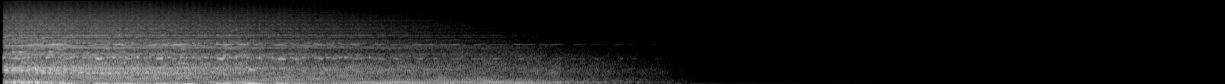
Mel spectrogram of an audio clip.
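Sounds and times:
music sting: 0:00.0 - 0:06.5.

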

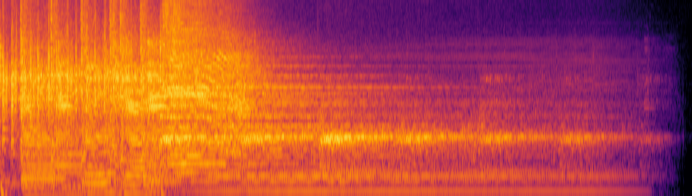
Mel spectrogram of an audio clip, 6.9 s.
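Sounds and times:
goal fanfare: 0:00.0 - 0:05.2.

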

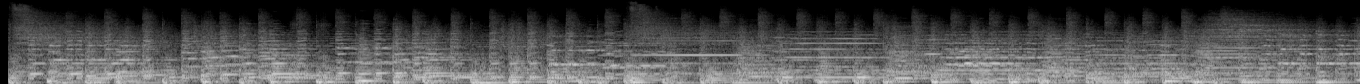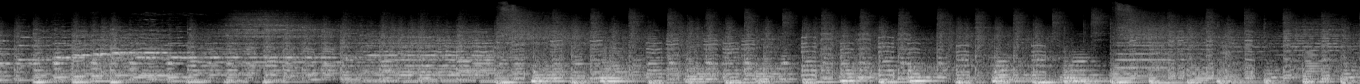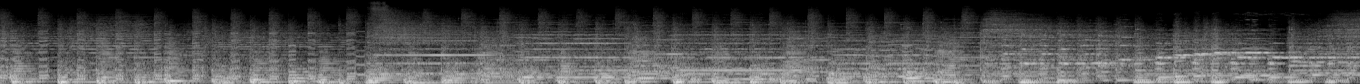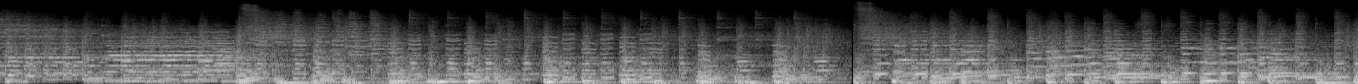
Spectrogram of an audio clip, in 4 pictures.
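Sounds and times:
hoedown music: 0:00.1 - 0:54.3.

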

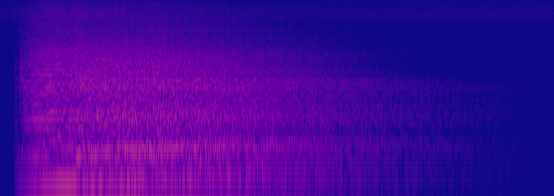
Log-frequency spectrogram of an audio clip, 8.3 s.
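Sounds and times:
combat string music: 0:00.2 - 0:04.4.

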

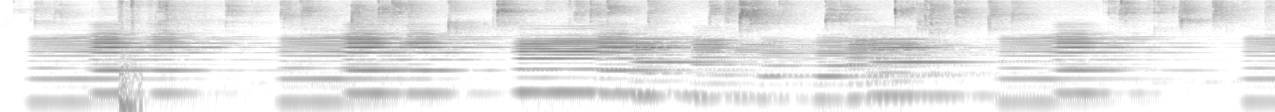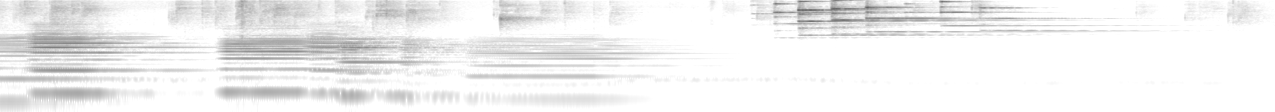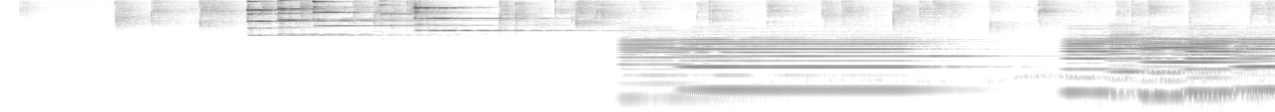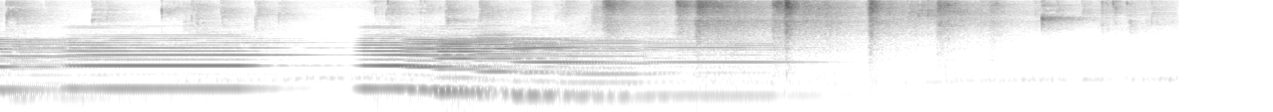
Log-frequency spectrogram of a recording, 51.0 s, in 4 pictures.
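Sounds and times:
ambient music: 0:00.2 - 0:20.2, 0:31.7 - 0:48.9.

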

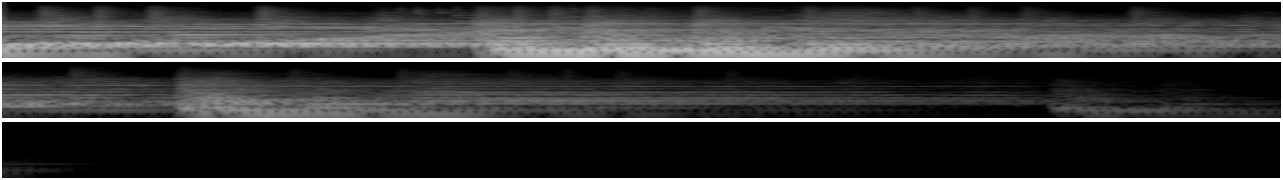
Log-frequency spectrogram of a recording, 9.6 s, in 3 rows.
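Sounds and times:
battle music: 0:00.0 - 0:05.4.

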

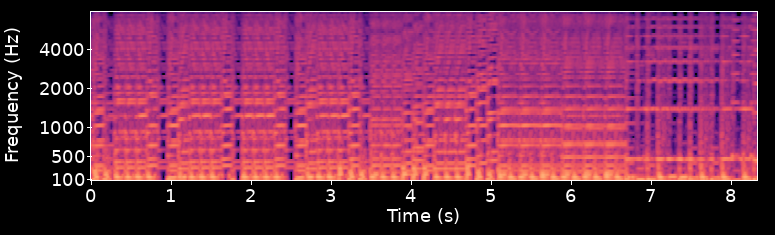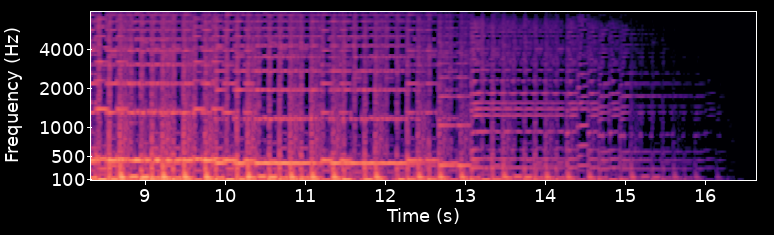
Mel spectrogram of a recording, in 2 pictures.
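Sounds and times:
stage background music: 0:00.0 - 0:11.8.

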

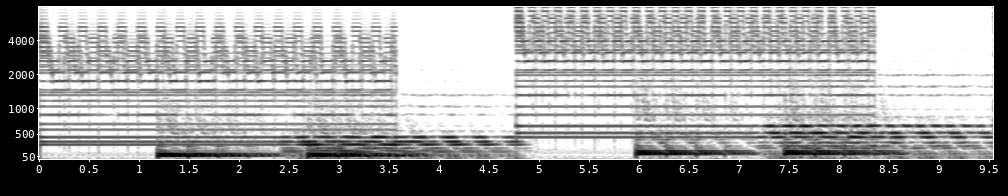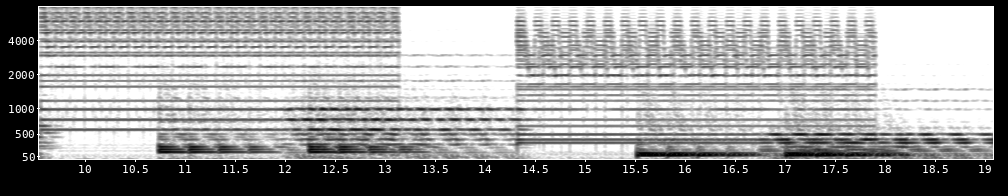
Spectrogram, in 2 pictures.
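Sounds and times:
electronic music: 0:00.0 - 0:08.9, 0:09.6 - 0:19.0.

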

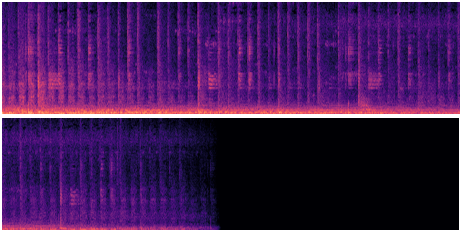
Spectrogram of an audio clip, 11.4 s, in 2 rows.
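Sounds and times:
suspense music: 0:00.0 - 0:08.4.

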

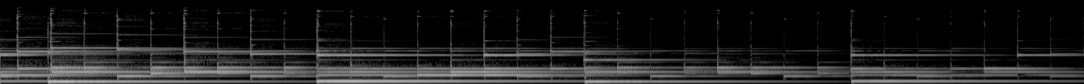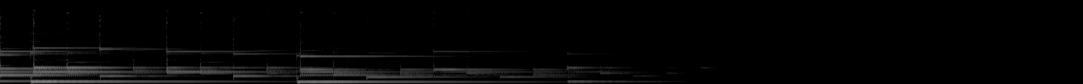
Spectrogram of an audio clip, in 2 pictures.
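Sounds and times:
music box version: 0:00.0 - 0:17.3.

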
